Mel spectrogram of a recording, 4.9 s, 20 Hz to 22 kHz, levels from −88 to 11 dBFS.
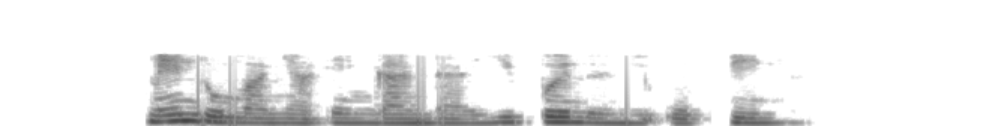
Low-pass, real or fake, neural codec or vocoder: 3.6 kHz; real; none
